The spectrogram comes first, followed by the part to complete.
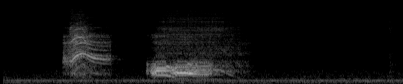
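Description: WALL-E U-Command toy robot playing two short voice sounds from its speaker: a high chirp that rises and falls, then a longer, breathy call. A steady low hum runs under both.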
